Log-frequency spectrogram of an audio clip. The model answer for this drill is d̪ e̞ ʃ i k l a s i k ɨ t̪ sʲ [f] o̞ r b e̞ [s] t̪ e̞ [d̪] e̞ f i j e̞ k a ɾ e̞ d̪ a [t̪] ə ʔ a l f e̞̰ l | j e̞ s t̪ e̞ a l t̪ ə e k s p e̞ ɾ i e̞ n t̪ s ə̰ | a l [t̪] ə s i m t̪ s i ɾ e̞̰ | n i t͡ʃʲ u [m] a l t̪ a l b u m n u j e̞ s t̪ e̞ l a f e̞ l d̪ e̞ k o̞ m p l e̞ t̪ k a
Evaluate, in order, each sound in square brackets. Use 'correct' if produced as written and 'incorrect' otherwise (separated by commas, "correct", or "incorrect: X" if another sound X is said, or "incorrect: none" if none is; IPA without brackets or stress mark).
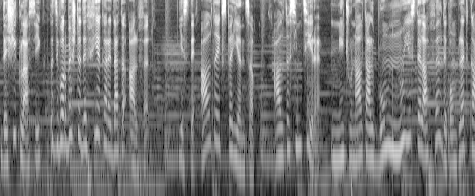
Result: incorrect: v, incorrect: ʃ, correct, correct, correct, incorrect: n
